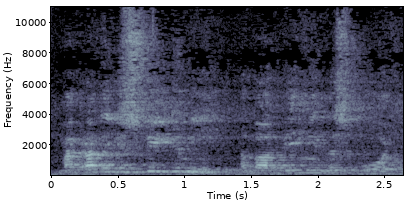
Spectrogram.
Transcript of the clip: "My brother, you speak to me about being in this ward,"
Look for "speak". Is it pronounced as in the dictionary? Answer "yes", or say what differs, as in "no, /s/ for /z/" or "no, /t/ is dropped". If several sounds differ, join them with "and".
yes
